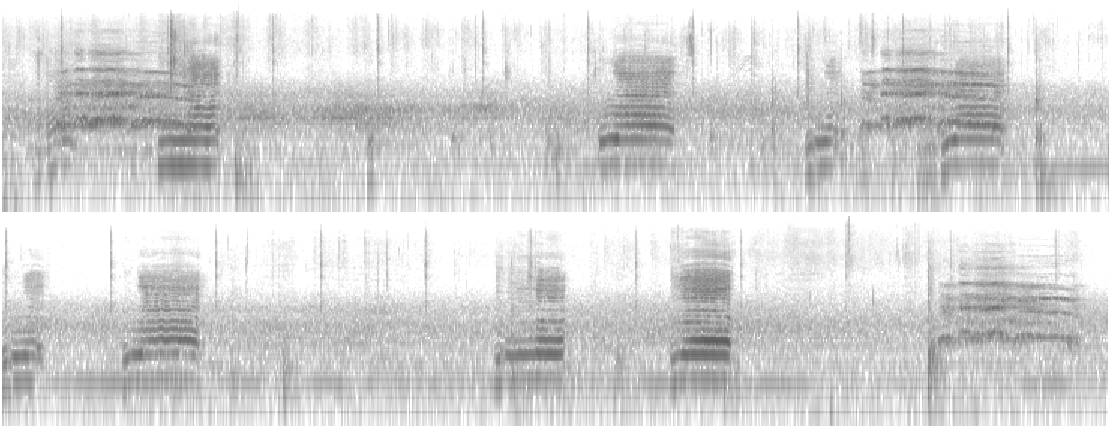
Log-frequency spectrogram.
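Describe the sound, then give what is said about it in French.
Goats bleat again and again on a goat farm, loud wavering calls spaced a few seconds apart over a steady low background hum, with no one talking. “Et puis la petite originalité, c'est qu'à l'entracte, on peut aller voir les biquettes tout en consommant une petite tartine de chèvre.”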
